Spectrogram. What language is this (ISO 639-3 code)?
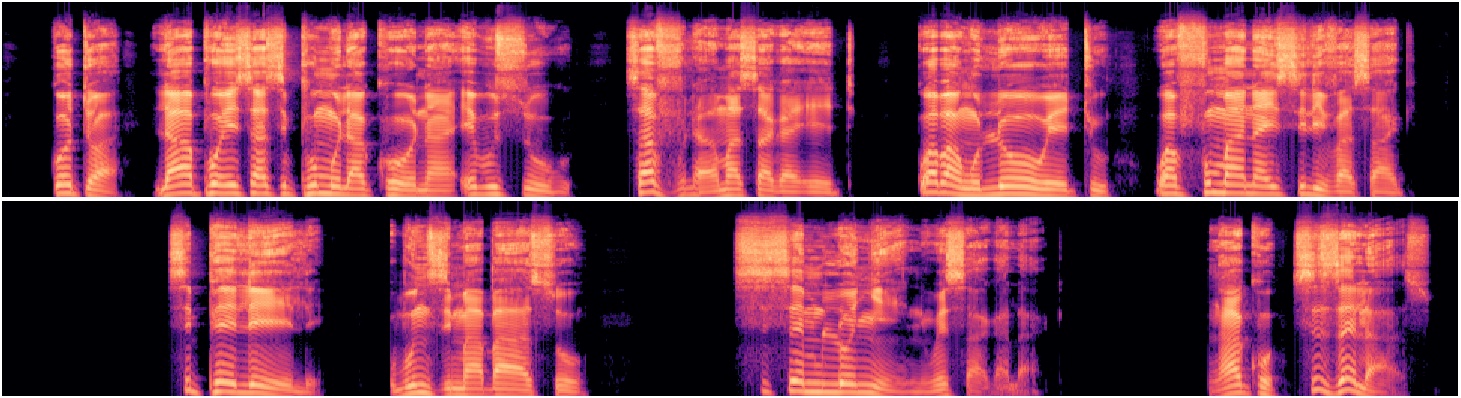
nde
